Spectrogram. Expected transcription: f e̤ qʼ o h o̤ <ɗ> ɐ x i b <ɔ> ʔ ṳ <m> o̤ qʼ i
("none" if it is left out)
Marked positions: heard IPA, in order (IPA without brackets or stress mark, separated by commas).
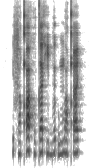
t̪, ɵ, m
